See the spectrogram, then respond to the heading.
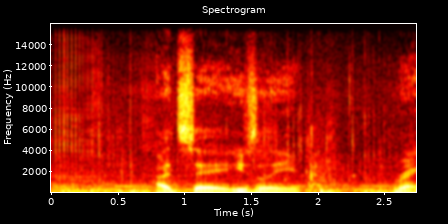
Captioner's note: knocking and creaking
